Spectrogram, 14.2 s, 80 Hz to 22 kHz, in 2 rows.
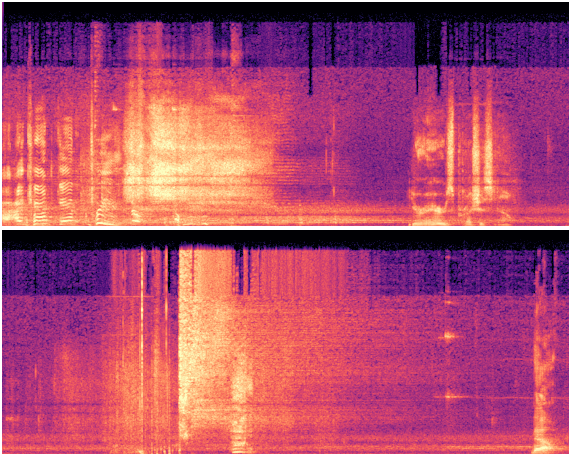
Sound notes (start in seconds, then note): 8.0 mask peeling off; 8.7 air releasing; 9.3 sharp inhale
